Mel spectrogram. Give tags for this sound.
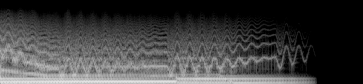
110
808
bounce
bpm
club
effect
electro
electronic
glitch
glitch-hop
porn-core
processed
rave
sub
synthesizer
techno

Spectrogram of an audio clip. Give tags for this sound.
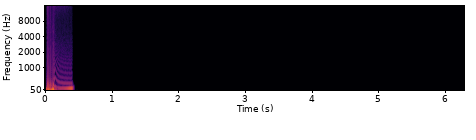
sound-design
electric
sound-effect
fx
lo-fi
digital

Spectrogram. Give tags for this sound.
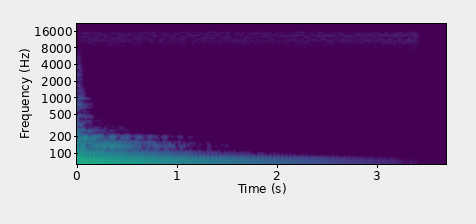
16
dirty
drum
drumset
kit
pack
punk
raw
real
realistic
set
tom
tonys

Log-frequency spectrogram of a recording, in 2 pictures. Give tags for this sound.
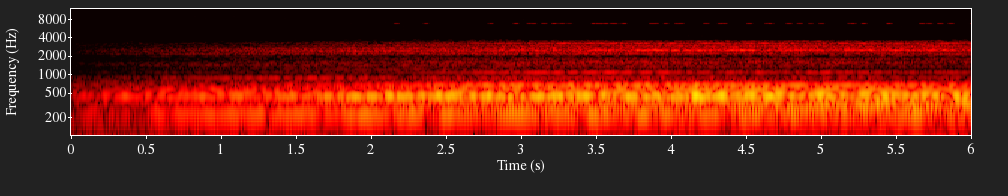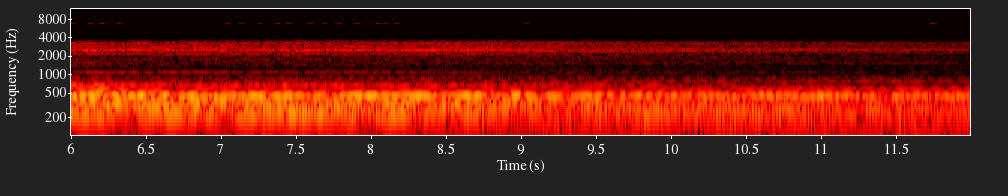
convolution
transition

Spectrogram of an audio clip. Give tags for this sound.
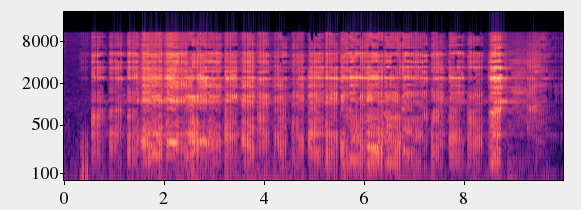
baking-dish
glass
kitchen
percussion
pyrex

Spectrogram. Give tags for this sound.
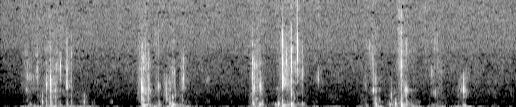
empty
human
hunger
hungry
stomach

